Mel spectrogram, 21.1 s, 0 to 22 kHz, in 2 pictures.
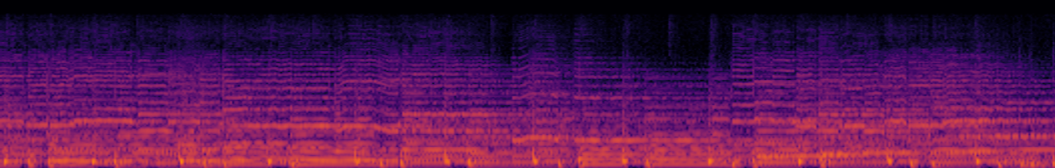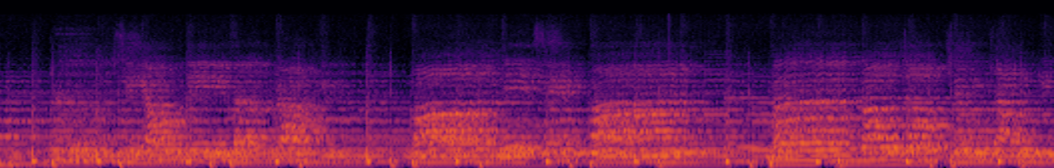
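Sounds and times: band accompaniment: 0.0s - 21.0s
group singing gospel song: 11.0s - 21.0s.

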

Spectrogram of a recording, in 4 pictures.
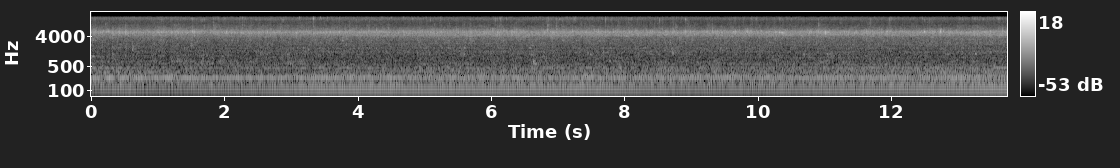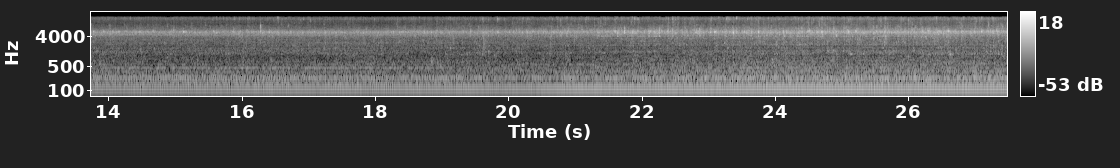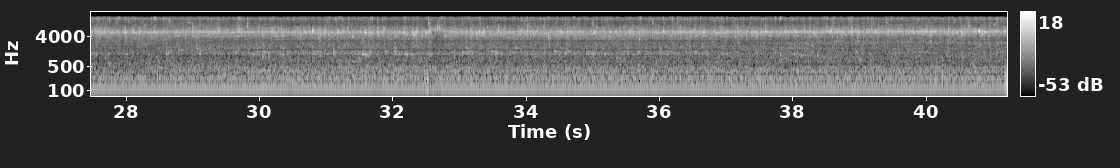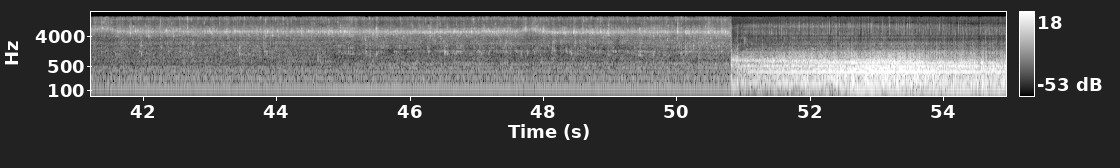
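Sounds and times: pump hum: 44.8s - 54.9s.

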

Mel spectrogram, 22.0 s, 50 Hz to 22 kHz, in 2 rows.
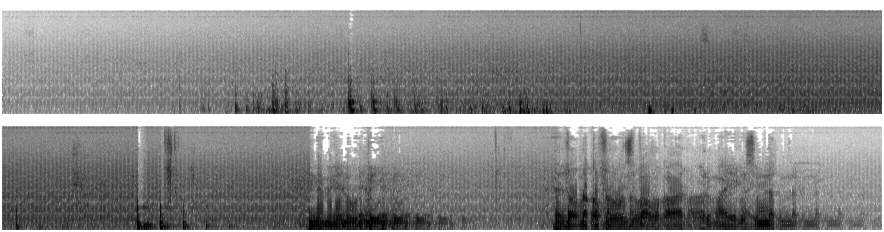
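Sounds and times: mains hum and hiss: 0.0s - 22.0s
microphone knocks and bumps: 2.2s - 7.4s, 8.0s - 8.8s, 12.7s - 14.0s.

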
